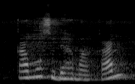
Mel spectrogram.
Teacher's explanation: Ditandai dengan kenaikan nada pada akhir kalimat. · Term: intonasi naik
